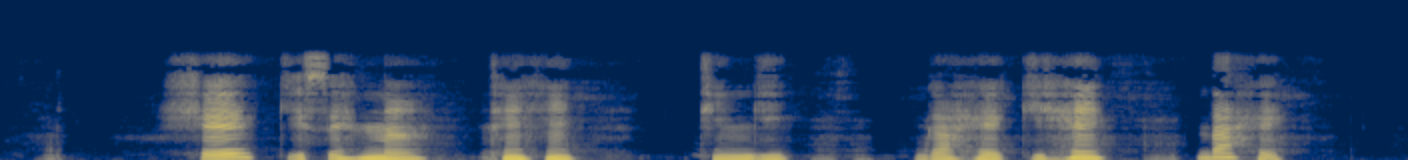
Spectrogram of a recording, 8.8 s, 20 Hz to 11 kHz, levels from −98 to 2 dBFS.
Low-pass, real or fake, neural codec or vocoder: 7.2 kHz; real; none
